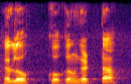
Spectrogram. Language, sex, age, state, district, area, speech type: Marathi, male, 18-30, Maharashtra, Mumbai City, urban, spontaneous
